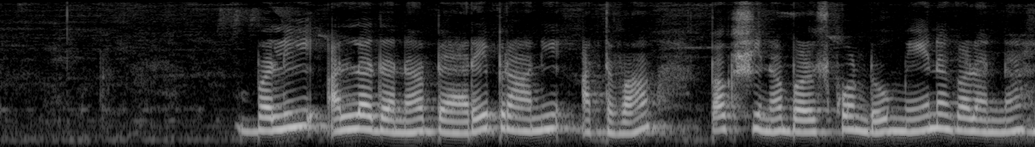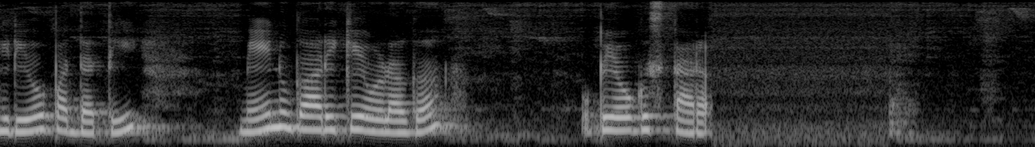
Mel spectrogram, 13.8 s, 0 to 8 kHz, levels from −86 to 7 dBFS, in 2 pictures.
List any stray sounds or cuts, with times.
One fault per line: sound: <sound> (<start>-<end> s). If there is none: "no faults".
no faults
